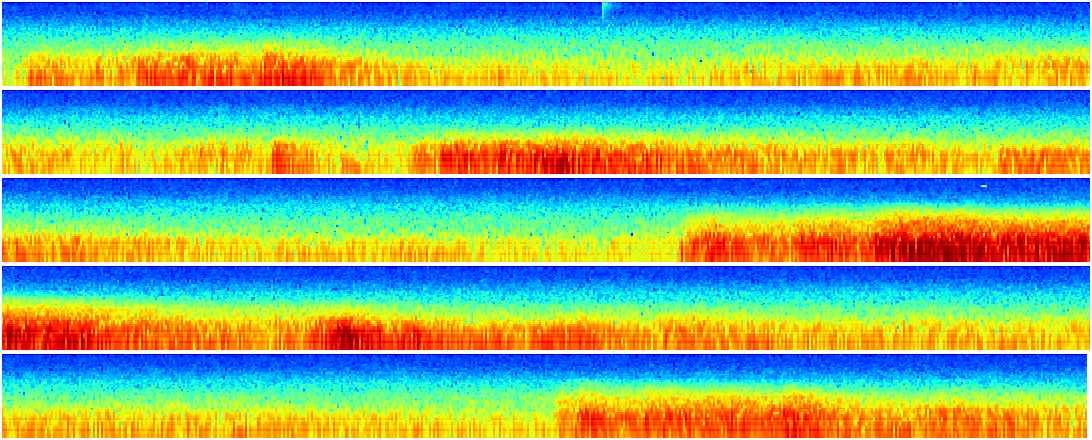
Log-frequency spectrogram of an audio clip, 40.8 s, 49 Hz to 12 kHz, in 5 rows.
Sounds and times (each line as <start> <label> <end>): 0.0 rain 40.7
0.0 wind 40.7
0.2 heavy thunderstorm 3.1
6.0 heavy thunderstorm 18.0
21.4 heavy thunderstorm 40.7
